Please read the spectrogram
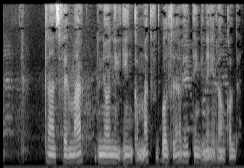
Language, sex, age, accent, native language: Uzbek, male, 18-24, Qashqadaryo, Uzbek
